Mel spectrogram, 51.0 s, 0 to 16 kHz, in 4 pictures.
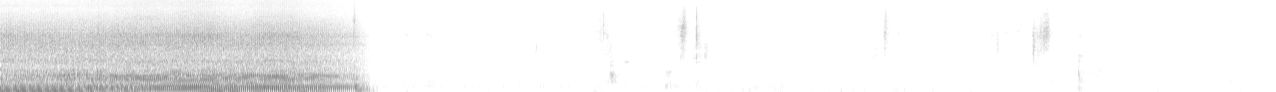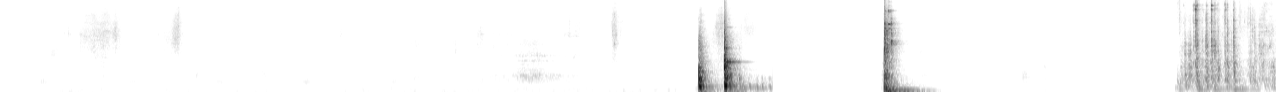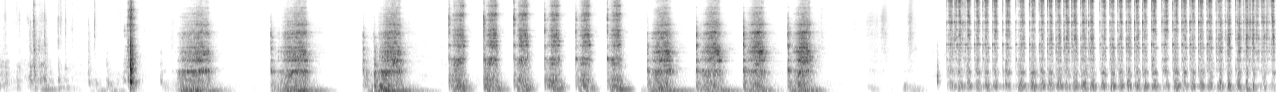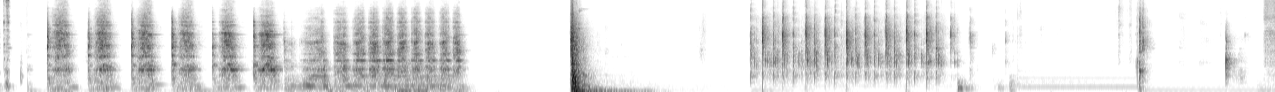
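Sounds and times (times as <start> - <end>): hand scraping rusty metal: 24.6 - 27.6, 29.2 - 33.7, 35.0 - 42.9.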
